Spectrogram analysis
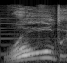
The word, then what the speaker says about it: Roald: reach both poles and it rhymes with cold which is where penguins live Robin Rocko is possibly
